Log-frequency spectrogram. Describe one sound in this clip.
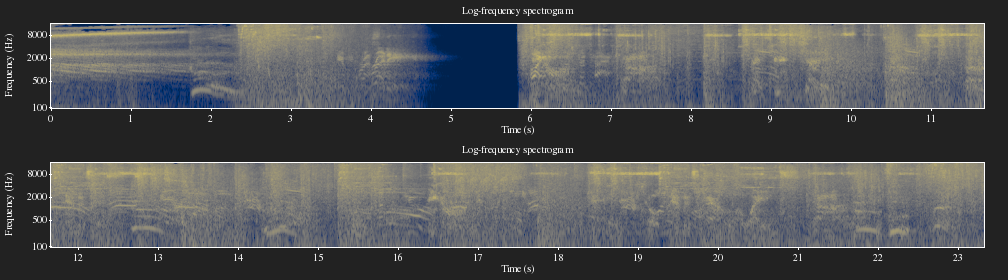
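Energy blasts whoosh and crackle loudly.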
